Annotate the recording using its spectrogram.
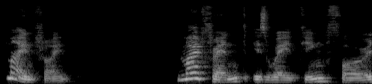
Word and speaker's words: Freund: A friend in German is ein Freund. Ein Freund. – Ein Freund. – This is spelled F-R-E-U-N-D. But of course, the D on the end there is hardened, sounding like a T.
